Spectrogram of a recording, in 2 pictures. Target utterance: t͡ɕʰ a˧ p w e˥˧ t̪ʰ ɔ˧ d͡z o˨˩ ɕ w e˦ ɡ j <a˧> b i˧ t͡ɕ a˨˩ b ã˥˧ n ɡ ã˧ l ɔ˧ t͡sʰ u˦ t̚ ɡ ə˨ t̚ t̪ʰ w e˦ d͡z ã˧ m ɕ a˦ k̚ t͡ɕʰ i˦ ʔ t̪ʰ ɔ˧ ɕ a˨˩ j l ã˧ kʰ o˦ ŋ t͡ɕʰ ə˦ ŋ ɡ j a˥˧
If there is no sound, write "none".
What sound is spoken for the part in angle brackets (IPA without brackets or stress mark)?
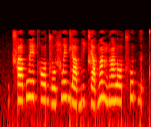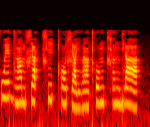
a˨˩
